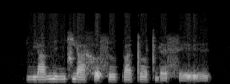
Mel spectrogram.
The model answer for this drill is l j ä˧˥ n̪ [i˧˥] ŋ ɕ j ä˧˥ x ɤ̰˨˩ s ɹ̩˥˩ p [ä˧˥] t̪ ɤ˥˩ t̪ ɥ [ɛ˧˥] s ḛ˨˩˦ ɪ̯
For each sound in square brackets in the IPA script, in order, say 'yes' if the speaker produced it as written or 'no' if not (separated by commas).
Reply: yes, no, yes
